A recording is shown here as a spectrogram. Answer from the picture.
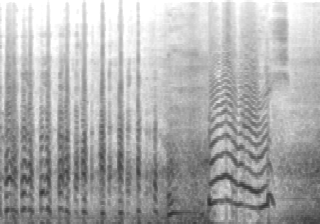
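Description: A man laughing in a quick run of short bursts for about two seconds, then a drawn-out vocal cry, over the steady running noise of a motorcycle on the road.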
